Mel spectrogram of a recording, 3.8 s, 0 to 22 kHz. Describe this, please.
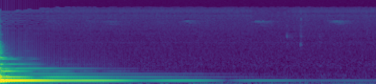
A pizzicato multisample note from my cello. The sample set ranges from C2 to C5, more or less the whole range of a normal cello, following the notes of a C scale. The filename will tell you which note is which. The cello was recorded with the Zoom H4 on-board mics.
acoustic, strings, multisample, cello, pluck, zoom, pizzicato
